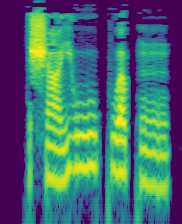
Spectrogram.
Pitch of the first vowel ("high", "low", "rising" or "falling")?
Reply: low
